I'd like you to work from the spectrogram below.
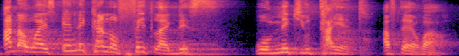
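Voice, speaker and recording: A man preaching a sermon at a convention, in chanted, half-sung lines that burst into shouts. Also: sits high, sing-song, normal speed, husky. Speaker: prophet preaching. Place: large church or convention hall. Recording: reverberant hall with music behind.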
